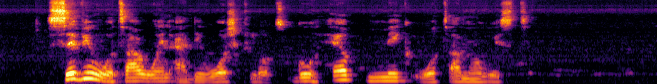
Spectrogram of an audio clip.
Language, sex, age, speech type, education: Nigerian Pidgin, male, 30-45, spontaneous, tertiary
